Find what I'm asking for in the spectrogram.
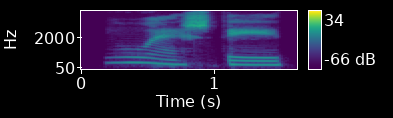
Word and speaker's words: Jó estét: Jó estét.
